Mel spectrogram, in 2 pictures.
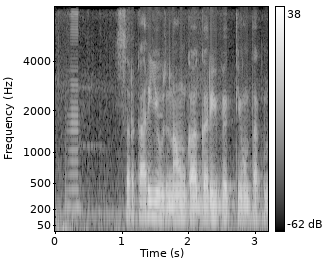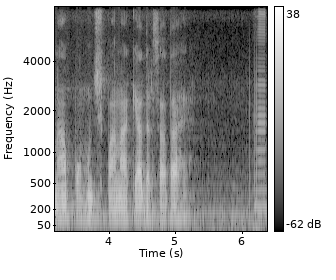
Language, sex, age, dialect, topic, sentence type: Hindi, male, 18-24, Garhwali, banking, question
